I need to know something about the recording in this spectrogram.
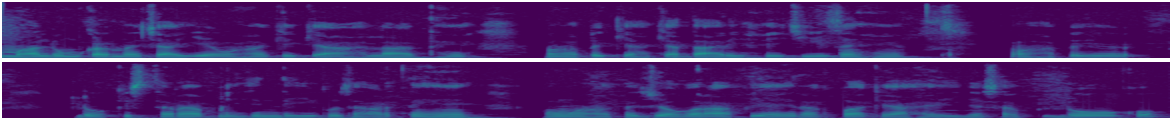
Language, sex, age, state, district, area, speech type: Urdu, male, 18-30, Uttar Pradesh, Rampur, urban, spontaneous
